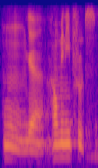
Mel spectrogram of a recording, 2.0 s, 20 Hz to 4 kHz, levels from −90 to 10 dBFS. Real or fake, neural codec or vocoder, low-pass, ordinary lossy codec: real; none; 3.6 kHz; none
